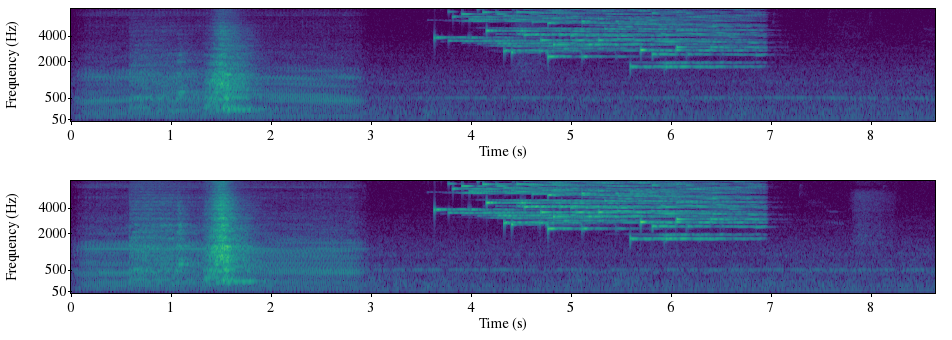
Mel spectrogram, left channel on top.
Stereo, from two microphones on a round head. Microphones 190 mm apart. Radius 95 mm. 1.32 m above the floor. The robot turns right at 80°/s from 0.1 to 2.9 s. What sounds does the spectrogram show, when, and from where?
0.6 s sawing: 40° right (ahead or behind), 2.5 m
3.6 s a chime: 15° right (ahead or behind), 0.6 m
